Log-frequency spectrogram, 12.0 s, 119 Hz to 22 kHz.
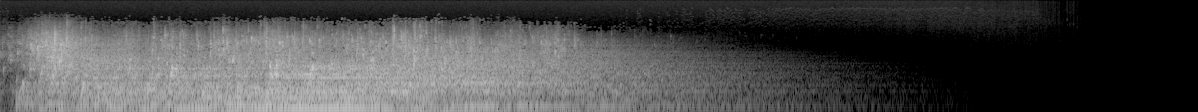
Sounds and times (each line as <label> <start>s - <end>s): bubbles 0.0s - 6.2s
Sharktopus swimming through water 0.0s - 7.9s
